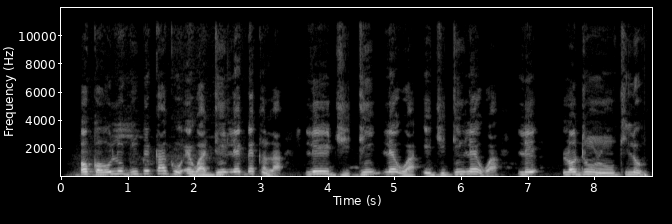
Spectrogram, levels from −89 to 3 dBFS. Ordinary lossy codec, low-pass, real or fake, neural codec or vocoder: none; 10.8 kHz; real; none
